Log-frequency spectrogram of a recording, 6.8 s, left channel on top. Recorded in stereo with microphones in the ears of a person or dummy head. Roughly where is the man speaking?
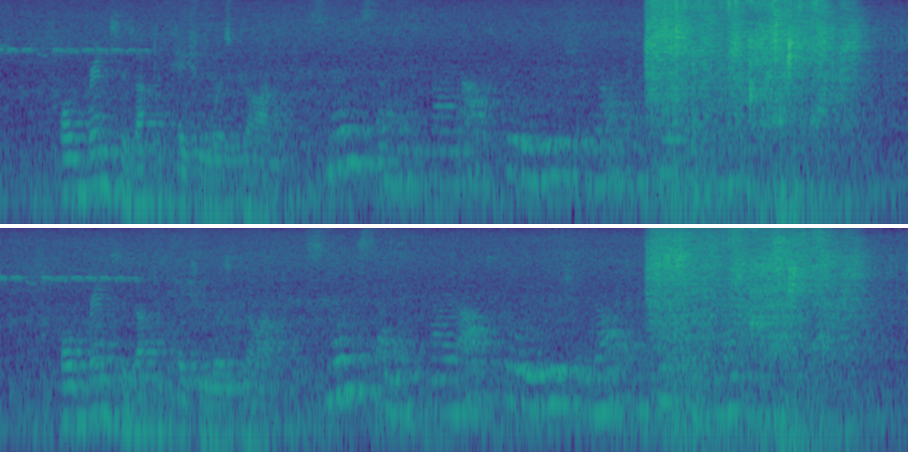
Centre.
